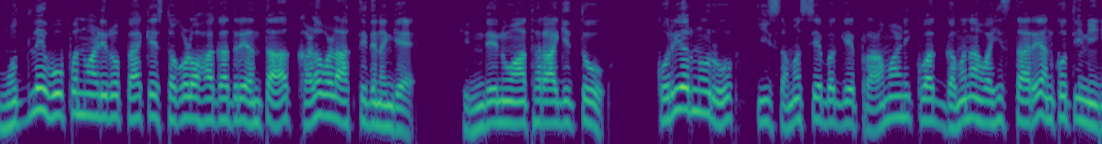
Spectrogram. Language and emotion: Kannada, fearful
